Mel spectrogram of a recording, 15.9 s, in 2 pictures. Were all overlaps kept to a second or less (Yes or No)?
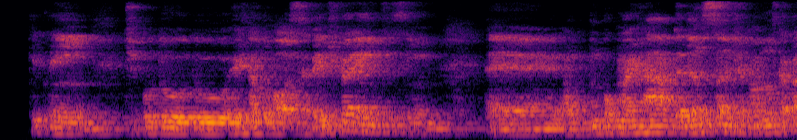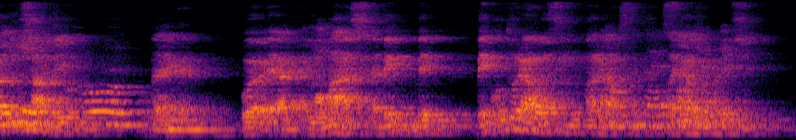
No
